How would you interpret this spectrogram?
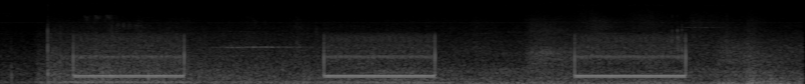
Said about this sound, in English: Taking out his phone, he makes a call, and when it starts to ring, Sahira searches her bag for her mobile. Seeing who it is, she lets it go to voicemail.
